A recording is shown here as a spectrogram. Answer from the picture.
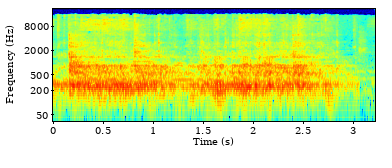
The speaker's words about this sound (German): Das ist durch eine Paketrolle, durch so einen Draht wird es dann da innen so rumgeschleudert und dann ergibt es diesen Donnerton.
